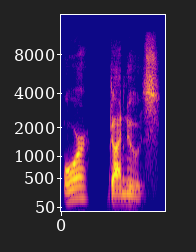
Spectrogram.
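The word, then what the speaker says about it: אור הגנוז: or, and the hidden or, which is called or ganuz. Or ganuz. Now, for some of you, if you want to spell it out, it's O-H-R, and the second word is H-A-G-A-N-U-Z, or ganuz.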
